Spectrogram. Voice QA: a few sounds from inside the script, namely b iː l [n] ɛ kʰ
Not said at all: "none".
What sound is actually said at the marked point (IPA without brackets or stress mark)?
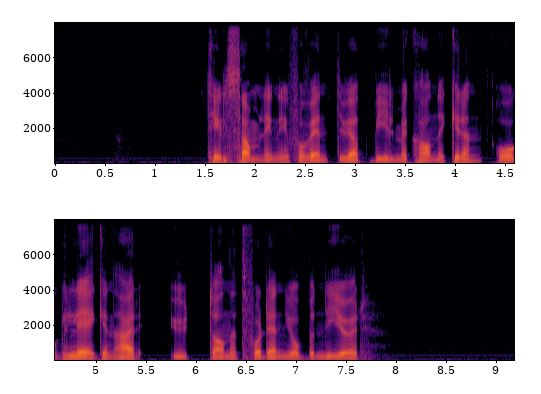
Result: m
